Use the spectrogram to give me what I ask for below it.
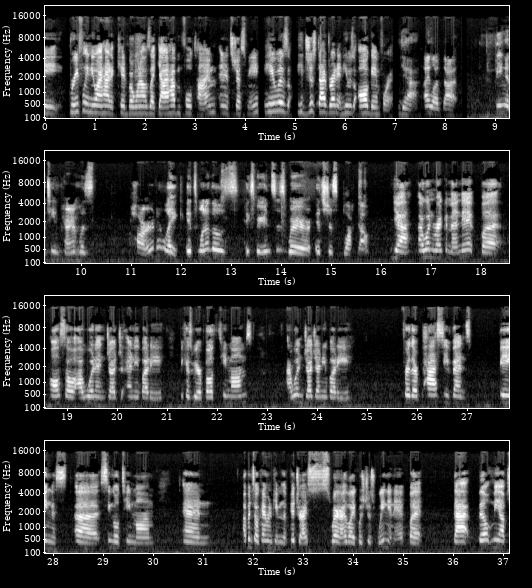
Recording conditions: poor microphone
